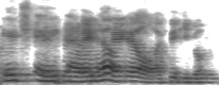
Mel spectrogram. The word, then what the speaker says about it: Hal: H-A-L-L, H-A-L, I think he goes, H-A-L, but it is pronounced Hall.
